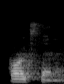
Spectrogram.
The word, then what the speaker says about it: Borgstena: You pronounce it Borgstena, right? Borgstena, yes.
